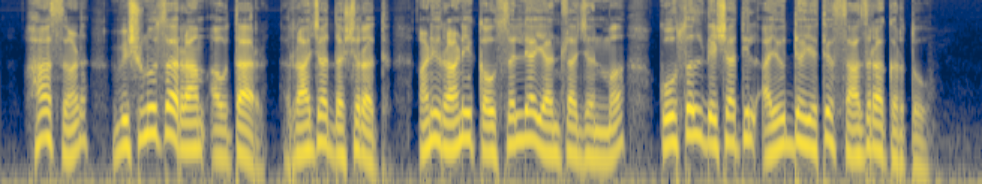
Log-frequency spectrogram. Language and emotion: Marathi, neutral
